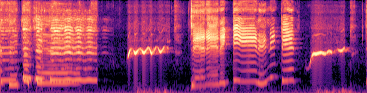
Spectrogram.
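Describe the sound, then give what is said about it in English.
A whistled melody with a wavering, trilling pitch comes in short phrases, alternating with loud, brassy sustained musical notes over a low rumble, from the theme music of a TV football pregame show. “What's up with the whistle, too?”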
